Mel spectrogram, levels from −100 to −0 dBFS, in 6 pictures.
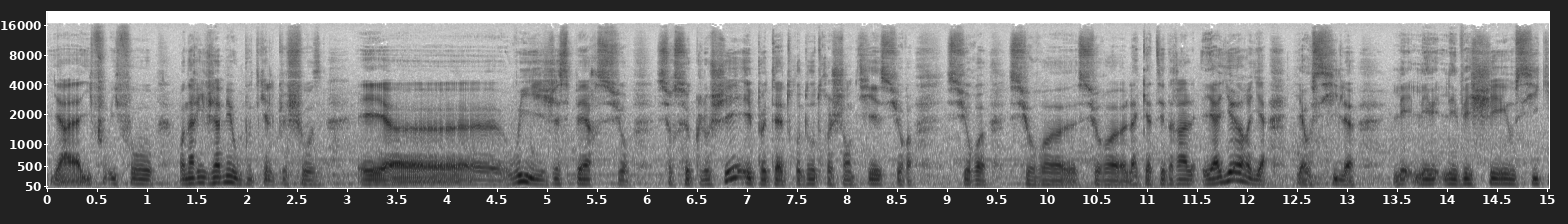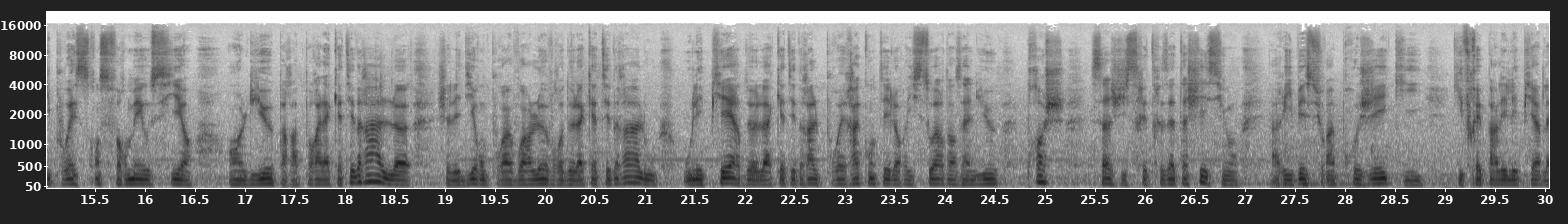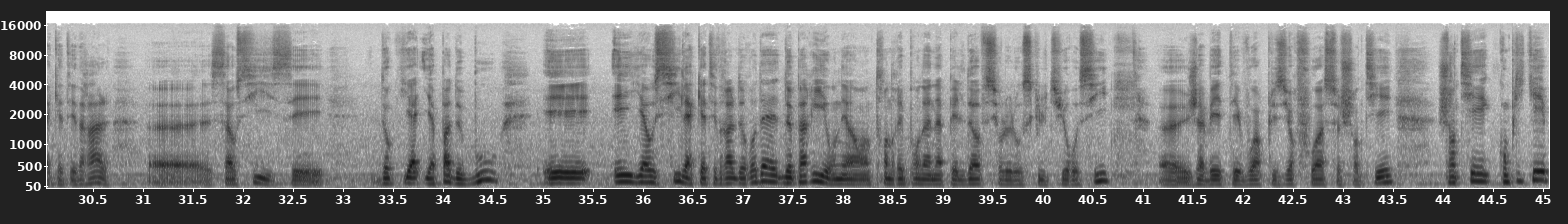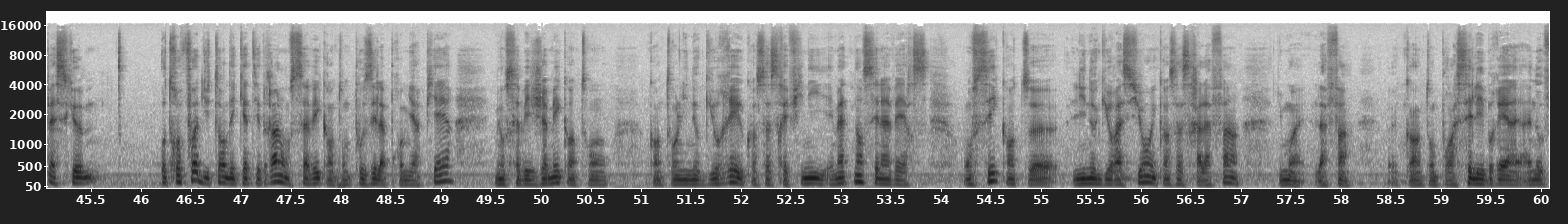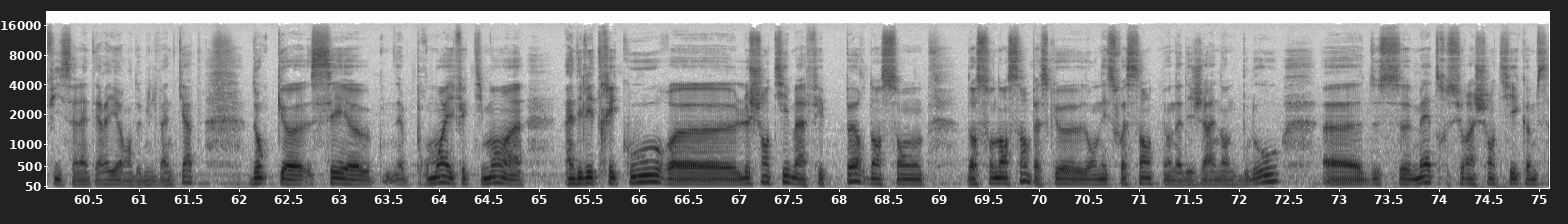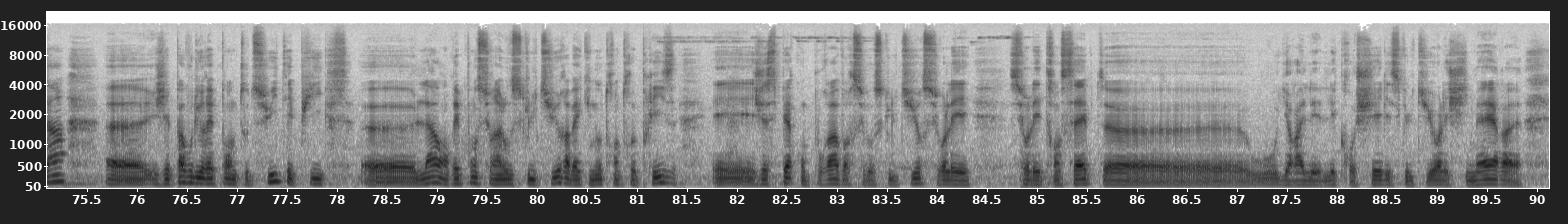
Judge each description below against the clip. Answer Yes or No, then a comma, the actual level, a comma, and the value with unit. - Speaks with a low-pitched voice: Yes, low, 105 Hz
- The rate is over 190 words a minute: Yes, average, 200 wpm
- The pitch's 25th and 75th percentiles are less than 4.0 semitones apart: Yes, average, 3.3 semitones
